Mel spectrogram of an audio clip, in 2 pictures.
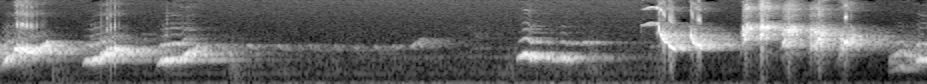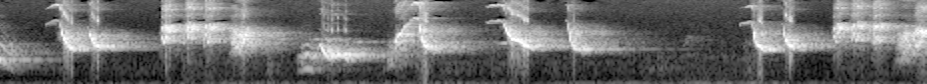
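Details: Song of a white-rumped shama, played to trigger singing in other birds: loud varied phrases mixing rising whistles, harsh high chips and scratchy notes, repeated in quick bursts with short gaps.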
